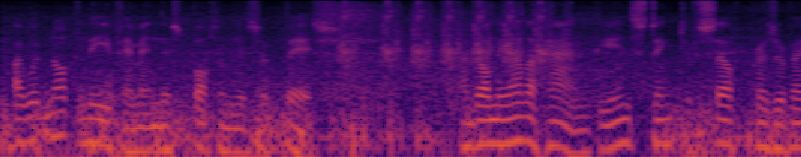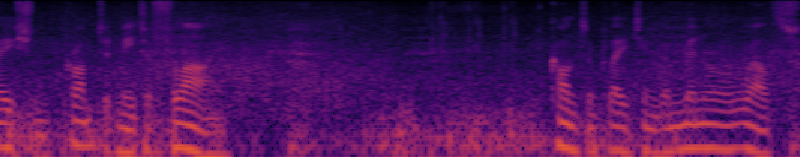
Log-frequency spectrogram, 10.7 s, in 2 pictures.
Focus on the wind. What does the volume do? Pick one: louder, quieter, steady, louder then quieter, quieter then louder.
quieter.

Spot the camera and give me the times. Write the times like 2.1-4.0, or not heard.
2.2-3.9, 8.2-9.0.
